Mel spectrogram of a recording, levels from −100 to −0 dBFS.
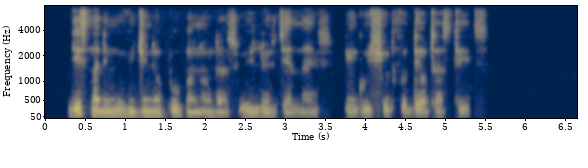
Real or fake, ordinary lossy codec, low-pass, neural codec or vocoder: fake; none; 7.2 kHz; vocoder, 22.05 kHz, 80 mel bands, WaveNeXt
